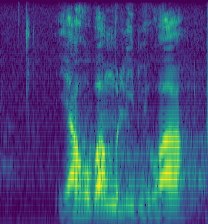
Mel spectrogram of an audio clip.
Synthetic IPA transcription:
jahʊbamʊlimiwa

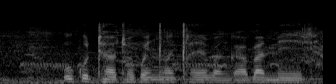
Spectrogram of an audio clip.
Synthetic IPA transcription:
ukʼutʰatʰwakʼwɛŋ͡ǀaǀʰɛɓaŋɡʱaɓameːli

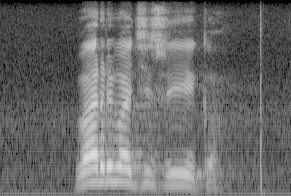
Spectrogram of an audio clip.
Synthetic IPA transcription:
βaɾiβat͡ʃʰiʂiːka

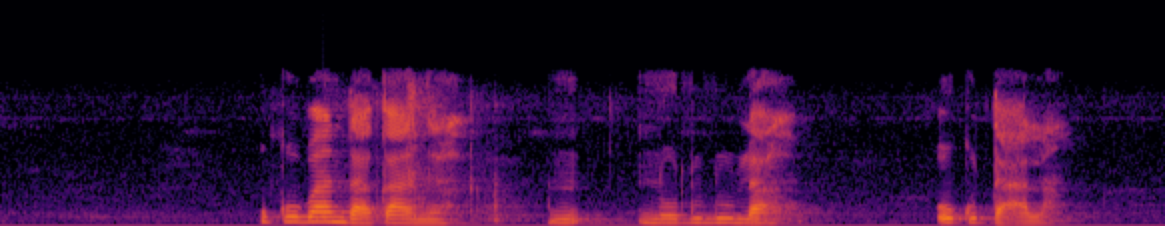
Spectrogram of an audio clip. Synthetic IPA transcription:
uk̬ʼuɓandʱak̬ʼaɲa | nolulula | ok̬ud̥ʱaːla

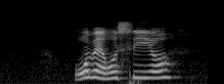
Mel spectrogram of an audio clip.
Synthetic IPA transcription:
ɣʊbɛɣʊsɪːjɔ

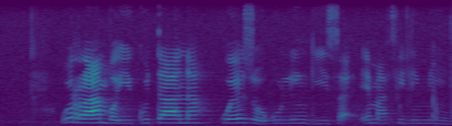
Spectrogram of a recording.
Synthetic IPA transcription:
urambʱɔjiɡ̥ʱutʼanak̬wɛzok̬uliŋʱisa̰ɛmafilimiːni

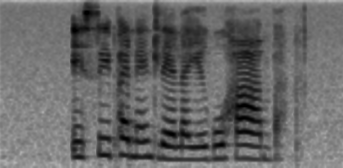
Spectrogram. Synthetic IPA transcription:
isipʰanɛnd͡ɮʱɛlajek̬uhaːmbʱa̰

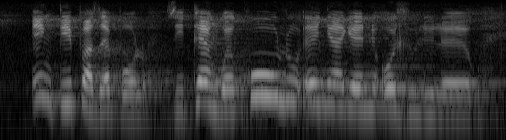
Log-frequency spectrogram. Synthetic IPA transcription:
iːntʼipʰazɛb̥ʱɔlɔzitʰɛŋwɛkʰuluʔɛɲak̬eniʔoɮulilɛːk̬wɔ

